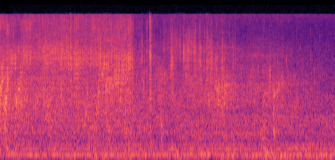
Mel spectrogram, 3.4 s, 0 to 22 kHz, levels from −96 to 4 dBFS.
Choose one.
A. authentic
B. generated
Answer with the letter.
A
